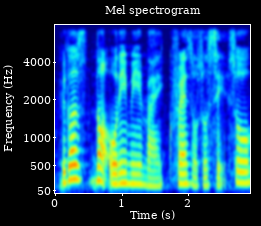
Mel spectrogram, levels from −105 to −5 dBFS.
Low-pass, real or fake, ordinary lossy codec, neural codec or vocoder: 7.2 kHz; fake; none; codec, 16 kHz, 8 kbps, FreqCodec, larger model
